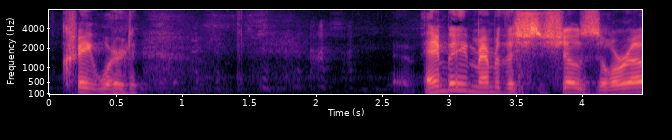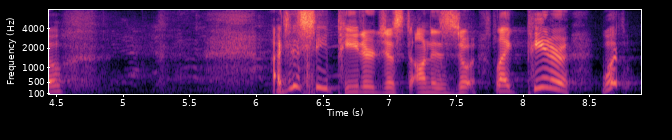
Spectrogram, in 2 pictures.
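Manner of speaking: normal talking voice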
